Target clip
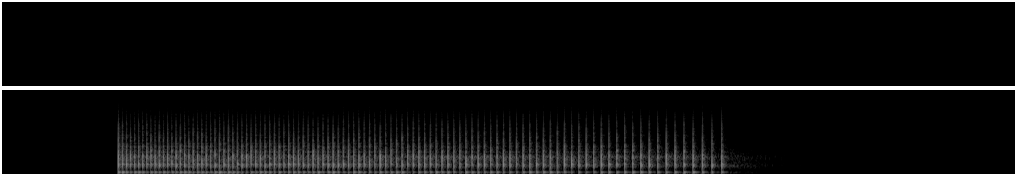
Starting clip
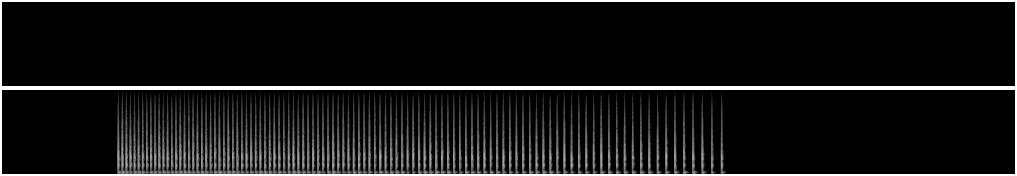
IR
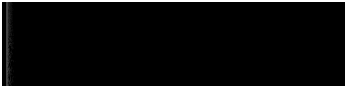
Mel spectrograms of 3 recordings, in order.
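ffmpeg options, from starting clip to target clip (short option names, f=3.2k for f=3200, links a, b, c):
-filter_complex "[0:a]acrossover=split=860|6200[a][b][c];[a]acompressor=threshold=-28dB:ratio=4[d];[b]acompressor=threshold=-38dB:ratio=4[e];[c]acompressor=threshold=-56dB:ratio=4[f];[d][e][f]amix=inputs=3:normalize=0[g];[1:a]atrim=start_sample=2205,asetrate=83790,aresample=44100[h];[g][h]afir=irnorm=-1:irlink=0,volume=3dB"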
